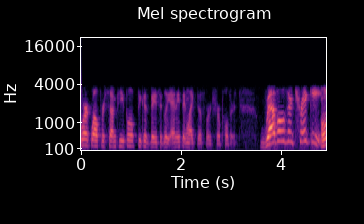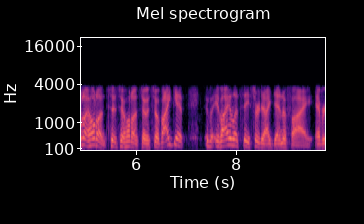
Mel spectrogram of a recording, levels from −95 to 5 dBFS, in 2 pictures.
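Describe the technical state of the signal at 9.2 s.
At 9.2 s the audio is intact, carrying only the steady telephone-band character of the AMR narrowband mobile codec path it runs through.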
